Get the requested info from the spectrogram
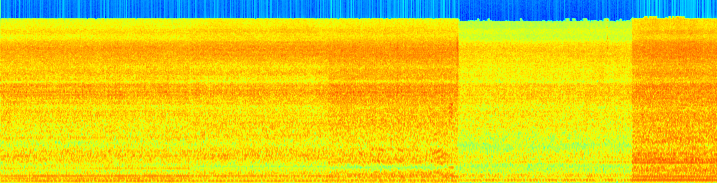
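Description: Truck-mounted mist-blower sprayer and its pickup's engine running steadily as the rig sprays mist. The sound drops suddenly about nine seconds in. It returns louder, with a steady hum, near the end.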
